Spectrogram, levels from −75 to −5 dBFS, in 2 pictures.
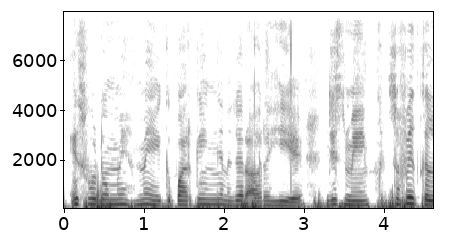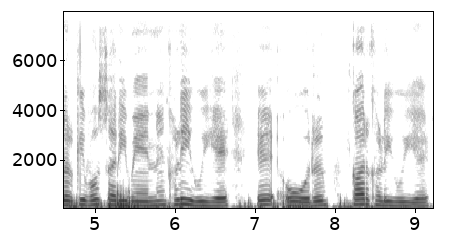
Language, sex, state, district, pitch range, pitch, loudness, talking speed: Hindi, male, Bihar, Gaya, 110-185 Hz, 160 Hz, -29 LUFS, 160 wpm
